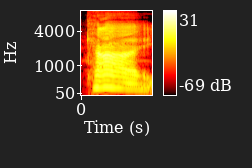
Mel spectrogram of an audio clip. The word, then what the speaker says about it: Kai: when it was icy it's pronounced Kai you uncultured yank although we do get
